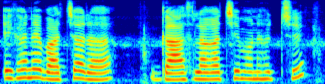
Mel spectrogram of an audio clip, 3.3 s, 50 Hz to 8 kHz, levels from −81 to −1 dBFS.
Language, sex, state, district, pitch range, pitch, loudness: Bengali, female, West Bengal, Alipurduar, 225-265 Hz, 240 Hz, -17 LUFS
